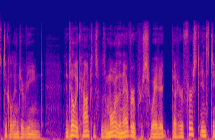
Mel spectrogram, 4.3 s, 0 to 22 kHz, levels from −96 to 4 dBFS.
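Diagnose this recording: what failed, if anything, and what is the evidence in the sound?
Nothing in this speech recording points to a failure at any stage of the signal chain. No moment in the sound carries evidence of a fault, so there is nothing here to diagnose.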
